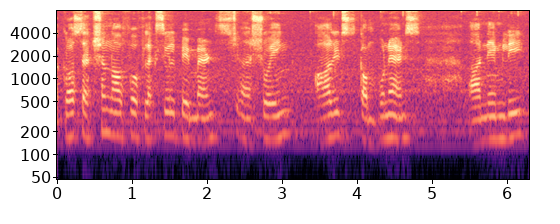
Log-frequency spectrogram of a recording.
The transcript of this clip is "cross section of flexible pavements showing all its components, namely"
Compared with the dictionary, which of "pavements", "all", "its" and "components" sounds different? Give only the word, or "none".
pavements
